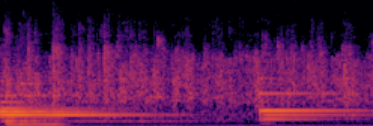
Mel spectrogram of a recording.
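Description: An audience applauds in praise of the Lord during a church service, a dense wash of clapping that holds for the whole stretch, with sustained organ or keyboard chords humming underneath and shifting to a new chord partway through.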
